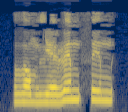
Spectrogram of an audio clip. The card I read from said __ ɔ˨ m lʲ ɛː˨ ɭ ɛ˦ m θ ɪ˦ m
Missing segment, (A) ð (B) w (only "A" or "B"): A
